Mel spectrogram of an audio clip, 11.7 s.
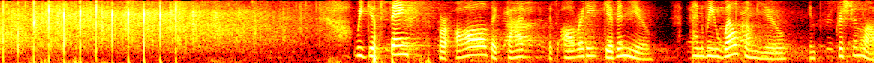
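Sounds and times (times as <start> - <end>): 
audience applause: 0.0 - 4.2
speech: 4.8 - 11.6.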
